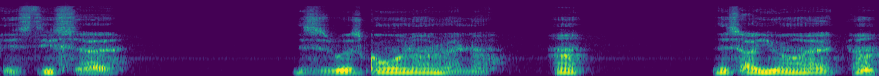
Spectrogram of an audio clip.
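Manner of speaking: very deep, very quiet voice. Explaining how Boppy's voice mixed his uncle's tone: very deep Boppy voice. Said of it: "it was very deep".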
